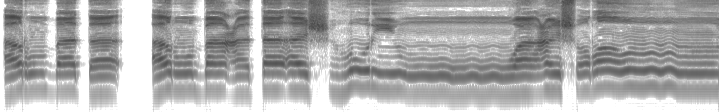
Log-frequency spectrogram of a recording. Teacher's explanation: Tanwin bertemu waw, idgham bi gunnah. Masuk terus.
